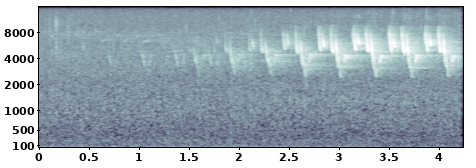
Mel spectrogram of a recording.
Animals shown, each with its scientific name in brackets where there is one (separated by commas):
Ovenbird (Seiurus aurocapilla), Black-and-white Warbler (Mniotilta varia)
